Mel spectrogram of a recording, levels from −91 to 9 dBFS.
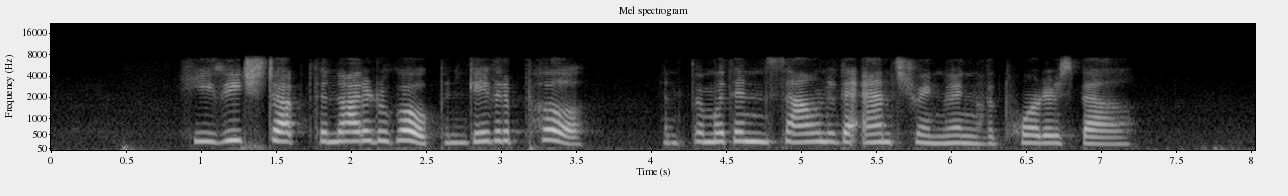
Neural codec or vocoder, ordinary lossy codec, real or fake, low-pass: codec, 16 kHz, 0.8 kbps, ZipCodec; Opus, 32 kbps; fake; 7.2 kHz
